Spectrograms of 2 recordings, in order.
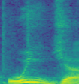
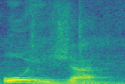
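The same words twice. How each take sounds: First: The word is pronounced with English sounds. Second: The word is pronounced with Portuguese sounds. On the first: "Em inglês acho que se pronuncia Ouija" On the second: "em português Ouija"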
